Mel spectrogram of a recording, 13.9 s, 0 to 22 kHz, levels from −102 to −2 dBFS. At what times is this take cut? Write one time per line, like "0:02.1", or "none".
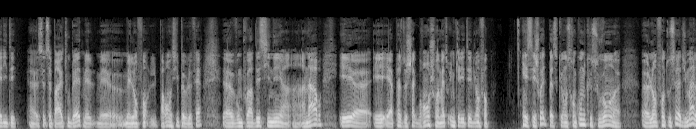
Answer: none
